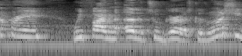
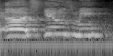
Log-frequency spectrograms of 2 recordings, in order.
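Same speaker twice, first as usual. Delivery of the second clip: polite request; 7 semitones higher than usual. Retold or imitated. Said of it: "but I did say".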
